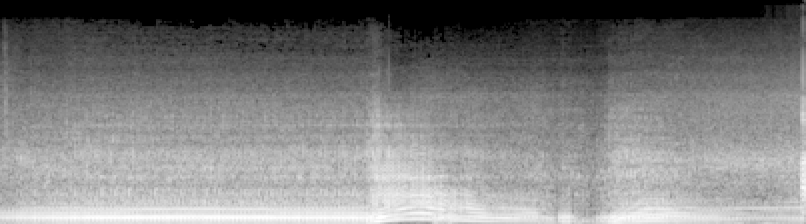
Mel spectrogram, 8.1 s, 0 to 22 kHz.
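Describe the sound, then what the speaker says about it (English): Toyota Hilux pickup with a swapped 1JZ engine idles steadily and close by, a low smooth rumble that dips briefly midway before settling back into its even idle. "It's hilarious how much this thing just sounds like a 22R or something sitting here idling away."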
